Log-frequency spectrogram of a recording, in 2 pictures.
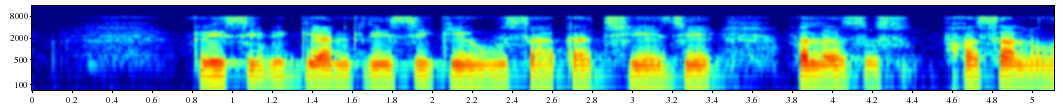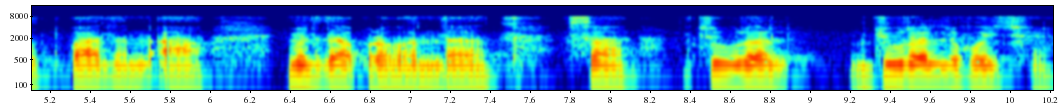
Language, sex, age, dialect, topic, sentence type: Maithili, female, 25-30, Eastern / Thethi, agriculture, statement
